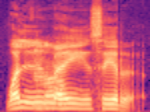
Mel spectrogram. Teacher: ওয়াল মাইসির, হ্যাঁ, হরফে লিনকে নরম আওয়াজে তাড়াতাড়ি পড়তে হবে, টান দেওয়া নিষেধ। সিনের নিচে জের হারাকাত, আর রয়ের নিচে জের, রব বারিক করে পড়তে হবে। আর এখানে যেহেতু রকে আপনি রয়ের উপরে ওয়াক করছেন, থামছেন, তো এখানে রকে সাকিন করে পড়তে হবে।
